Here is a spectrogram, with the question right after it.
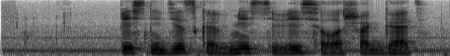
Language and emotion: Russian, positive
